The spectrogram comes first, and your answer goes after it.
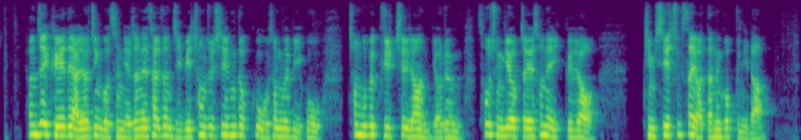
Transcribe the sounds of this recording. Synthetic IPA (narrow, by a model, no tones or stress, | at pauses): çjʌnd͡ʑe̞kɯe̞deaʎːʌd͡ʑinɡʌsʰɯnje̞d͡ʑʌne̞sʰaɭdʌnd͡ʑibit͡ɕʰʌŋd͡ʑuɕʰihɯŋdʌk̚k͈uːsʰoŋɡɯbiɡo | t͡ɕʰʌnɡube̞k͈uɕʰip̚t͡ɕʰiɭɲʌnjʌɾɯm | sʰʌt͡ɕuŋɡeʌp̚t͡ɕ͈aesʰone̞ik͈ɯʎːʌ | kimɕ͈iet͡ɕʰuk̚s͈aɦe̞wat̚t͈anɯnɡʌt̚p͈uɲida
